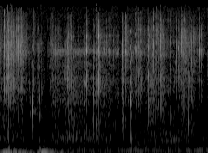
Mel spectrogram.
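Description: A candy wrapper crinkles as it is torn open, a faint, continuous crackling rustle with scattered sharper crackles throughout.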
